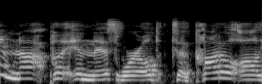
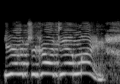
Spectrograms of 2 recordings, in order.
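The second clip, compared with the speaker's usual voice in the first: exasperated outburst; 12 semitones higher, much faster than usual. Real, not acted. Ranting at critics, exasperated.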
